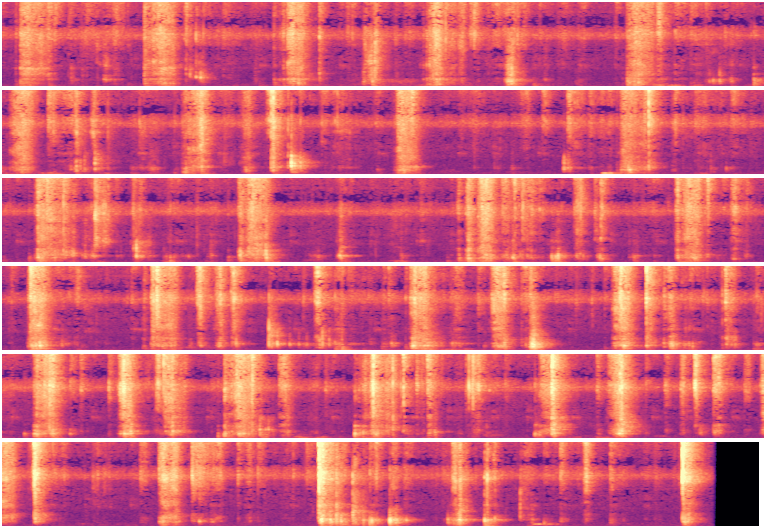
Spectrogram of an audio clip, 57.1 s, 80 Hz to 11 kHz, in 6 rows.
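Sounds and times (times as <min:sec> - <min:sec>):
knife scraping coconut shell: 0:00.1 - 0:06.9, 0:07.7 - 0:14.9, 0:16.5 - 0:18.4, 0:19.4 - 0:20.5, 0:21.9 - 0:23.4, 0:24.7 - 0:29.6, 0:30.3 - 0:31.6, 0:32.2 - 0:35.5, 0:36.1 - 0:48.3, 0:49.4 - 0:50.8.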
